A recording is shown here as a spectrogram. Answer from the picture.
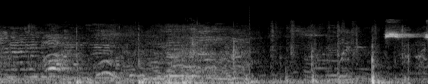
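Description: Outdoor pick-up basketball: voices of players and onlookers, then a basketball bouncing on the concrete court, a few sharp knocks near the end.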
